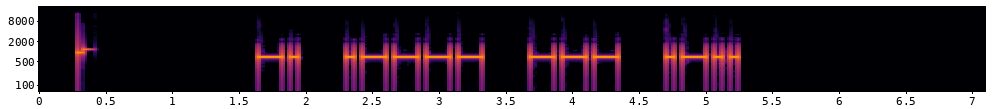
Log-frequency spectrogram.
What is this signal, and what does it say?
Morse code, heard as a keyed tone, about 20 wpm, spaced as for 15 wpm, 700 Hz. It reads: N1OL
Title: 122 Lesson 20g - Number 3 - Call Signs 20wpm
